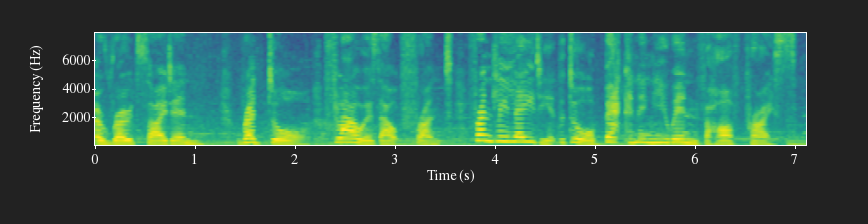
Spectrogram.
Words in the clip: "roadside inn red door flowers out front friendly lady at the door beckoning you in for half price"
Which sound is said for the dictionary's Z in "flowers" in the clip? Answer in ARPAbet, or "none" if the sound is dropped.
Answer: Z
